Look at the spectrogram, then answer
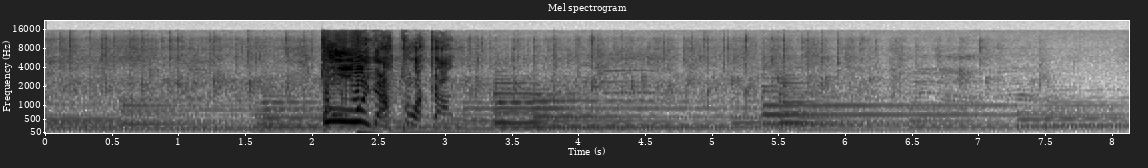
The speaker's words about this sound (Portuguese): Você pode aplaudir a Deus? Pode. Pode dar um aplauso para Ele.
